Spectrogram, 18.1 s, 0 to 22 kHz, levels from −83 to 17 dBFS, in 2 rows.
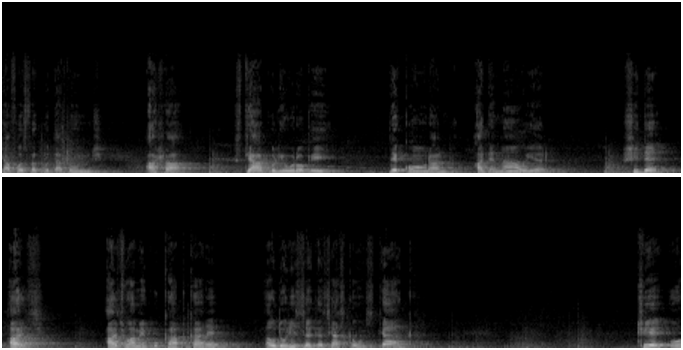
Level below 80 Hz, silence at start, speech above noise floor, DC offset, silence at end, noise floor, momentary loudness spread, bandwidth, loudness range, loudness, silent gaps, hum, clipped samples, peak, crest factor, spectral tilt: -68 dBFS; 0 s; 33 dB; under 0.1%; 0 s; -60 dBFS; 21 LU; 15 kHz; 5 LU; -28 LUFS; none; none; under 0.1%; -6 dBFS; 24 dB; -7 dB/octave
